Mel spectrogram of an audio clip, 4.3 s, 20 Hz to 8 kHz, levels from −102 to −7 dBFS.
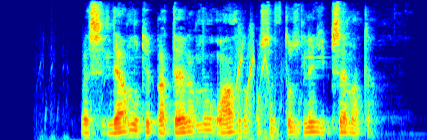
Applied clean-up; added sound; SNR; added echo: neural mask model DeepFilterNet 3.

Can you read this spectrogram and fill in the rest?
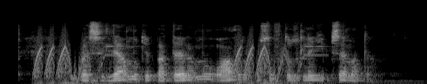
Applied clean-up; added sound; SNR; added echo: none; Scratching (performance technique); 7 dB; reverberation time 0.2 s.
